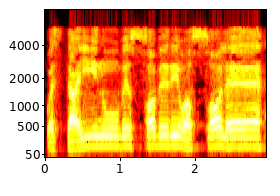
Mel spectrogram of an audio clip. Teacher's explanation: بالصبر أيوة والصلاة، يبقى الراء عندي مرققة تمام، والباء مرققة والراء مرققة والواو مرققة، وجيب بعد كده صاد مفخمة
